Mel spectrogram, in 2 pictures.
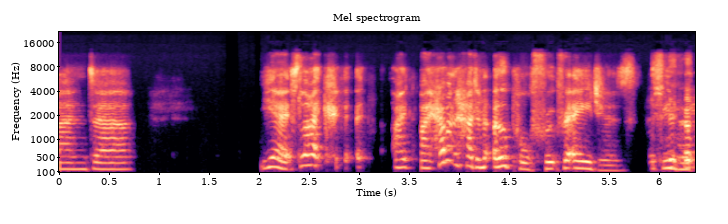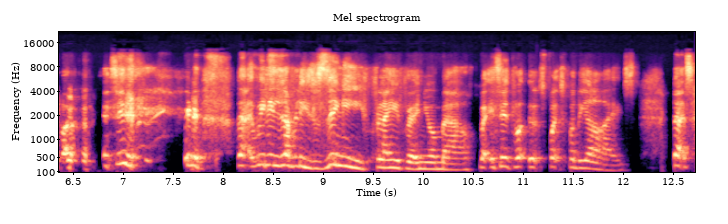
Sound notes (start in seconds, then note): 5.9 woman laughing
